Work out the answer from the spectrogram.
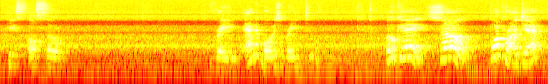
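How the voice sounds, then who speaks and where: Female children's storytime host, unhurried simple instructions with repetition; echoey room with faint noise. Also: fairly high pitch, fairly bright tone. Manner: simple explanations with repeated phrases, addressing children directly. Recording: roomy echo, faint background noise.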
